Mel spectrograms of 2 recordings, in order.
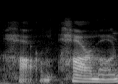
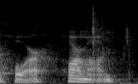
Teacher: in hormone just make sure that you're not letting it become an R sound you don't want har hormone but rather hor hormone then for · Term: or sound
